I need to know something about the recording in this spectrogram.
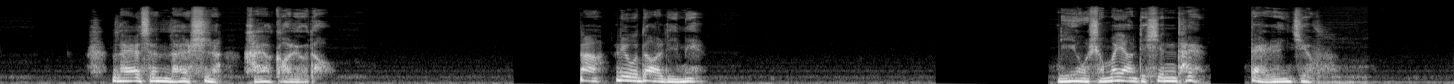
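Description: An elderly man speaks calmly and slowly into a close microphone, in short phrases with pauses.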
